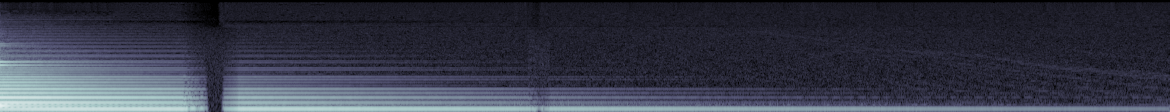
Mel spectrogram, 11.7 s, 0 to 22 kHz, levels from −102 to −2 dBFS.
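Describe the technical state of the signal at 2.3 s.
AAC frame loss with concealment is under way at 2.3 s: roughly 384 ms of coded frames, from 1.85 to 2.38 s, never reached the decoder, which rebuilt the gap from the last good spectrum. The music there turns smeared and noisy until clean decoding resumes.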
